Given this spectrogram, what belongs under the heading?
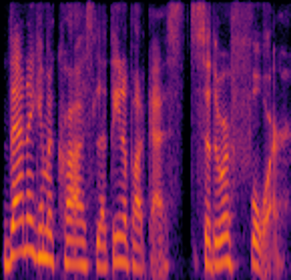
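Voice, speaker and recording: A woman's voice: mid-range voice, animated, fairly quick, dry recording, clean studio sound. A woman with a Mexican, Latin American accent, telling her story conversationally as a podcast guest, repeating phrases for emphasis. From Mexico City, Mexico. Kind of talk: conversational personal storytelling in an interview.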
